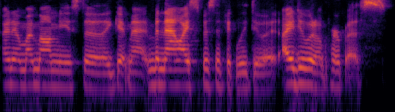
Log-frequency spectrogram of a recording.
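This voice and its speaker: A woman's voice: on the low side, level tone, quick pace. A young woman hosting a podcast in casual chat, irreverent and joking, swearing freely. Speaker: podcast host.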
